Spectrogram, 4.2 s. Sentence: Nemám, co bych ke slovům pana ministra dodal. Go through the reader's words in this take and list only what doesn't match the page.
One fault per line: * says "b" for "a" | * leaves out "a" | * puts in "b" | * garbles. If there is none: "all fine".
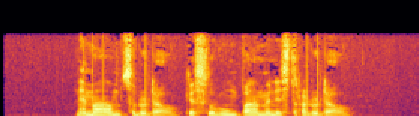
* says "dodal" for "bych"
